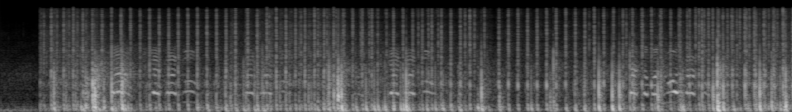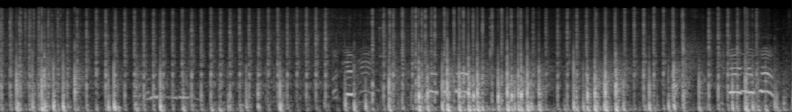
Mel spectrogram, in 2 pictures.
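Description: Paintball markers fire in rapid, dense bursts of sharp cracks during a paintball clinic in Indonesia, near and loud, continuing almost without pause.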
